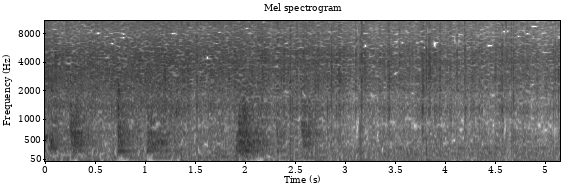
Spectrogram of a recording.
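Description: Minced herb paste sizzling as it fries in oil in an aluminium pot, stirred with a wooden spatula that scrapes the pot a few times in the first half. The sizzle eases off slightly toward the end.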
